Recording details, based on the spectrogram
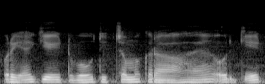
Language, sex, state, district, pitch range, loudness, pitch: Hindi, male, Haryana, Jhajjar, 105-115 Hz, -14 LUFS, 110 Hz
